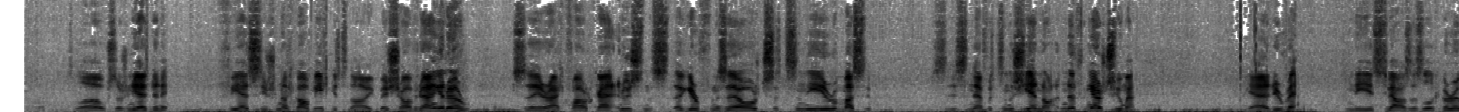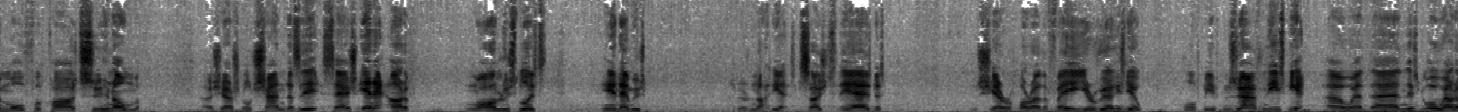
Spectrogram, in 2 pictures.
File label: cassette recording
